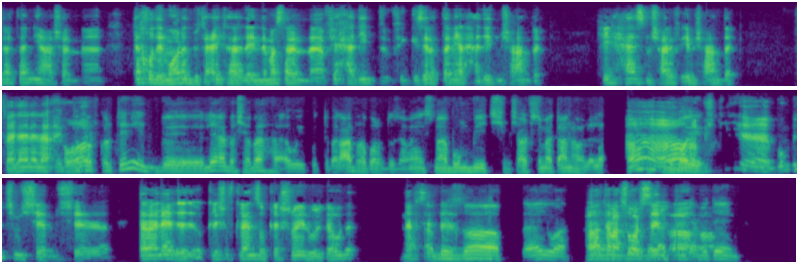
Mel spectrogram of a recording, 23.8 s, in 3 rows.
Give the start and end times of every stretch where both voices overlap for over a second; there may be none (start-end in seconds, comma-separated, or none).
21.8-23.1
